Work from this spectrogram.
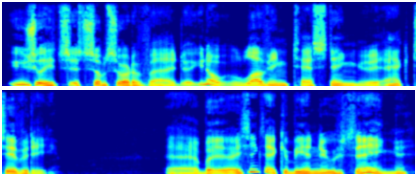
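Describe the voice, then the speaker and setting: A man's voice: mid-range voice, a little slow, gravelly, no echo, studio quality. A man hosting a bedtime podcast in a meandering, stammering monologue full of whimsical, goofy tangents. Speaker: podcast host.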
